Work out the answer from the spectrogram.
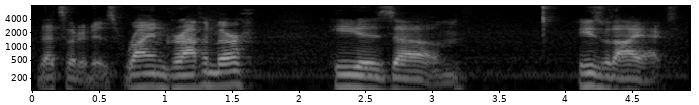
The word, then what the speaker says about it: Gravenberch: Is it Grafenbeck? I always feel like I'm gonna mispronounce the shit out of people's names and sound like a dumbass. Yeah, Berg. That's what it is. Ryan Grafenberg.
